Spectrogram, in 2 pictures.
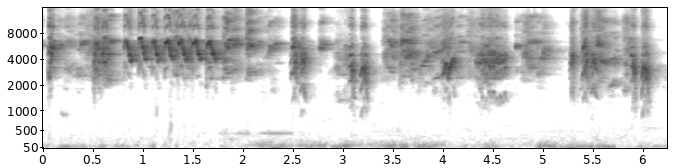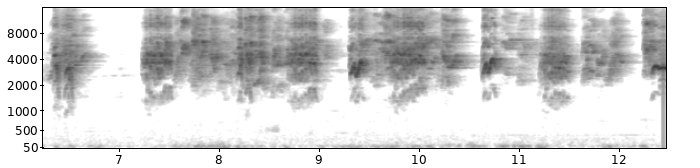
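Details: Persistent, energetic song of a Javan bush lark recorded in Jombang, East Java, Indonesia: long runs of high, scratchy, twittering notes and rapid trills broken by brief silences, with faint low rumbling below.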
